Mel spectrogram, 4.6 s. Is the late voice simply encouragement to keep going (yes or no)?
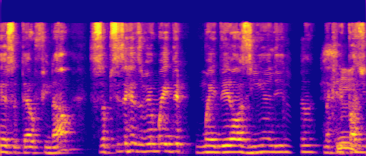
no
